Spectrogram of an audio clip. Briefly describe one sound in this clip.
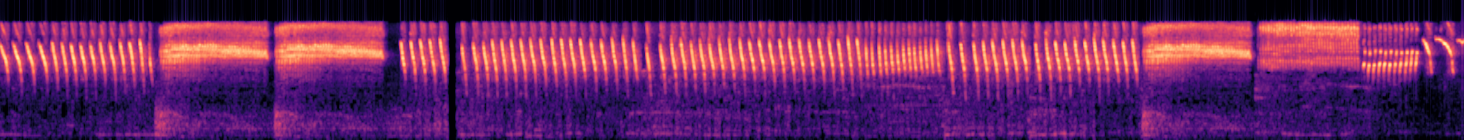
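A small bird sings a fast, buzzy, chattering song close by, with harsh hissing bursts in between.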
